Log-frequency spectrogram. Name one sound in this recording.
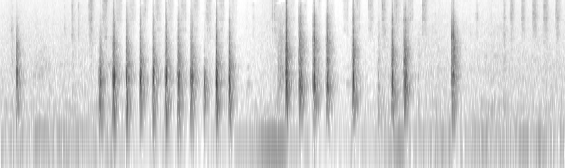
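A ratchet wrench clicks in quick bursts.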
